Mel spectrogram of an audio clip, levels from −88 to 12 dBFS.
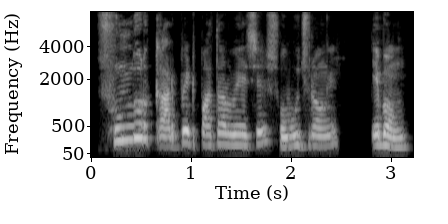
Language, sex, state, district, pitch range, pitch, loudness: Bengali, male, West Bengal, Jhargram, 160-230 Hz, 175 Hz, -22 LUFS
